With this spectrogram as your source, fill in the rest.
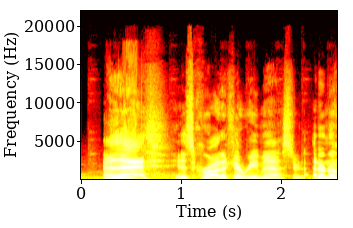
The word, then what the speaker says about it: Karateka: I pronounce it, and I've always pronounced it, and you're going to hear me say this all the time, is Karateka.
